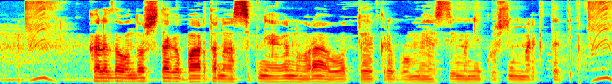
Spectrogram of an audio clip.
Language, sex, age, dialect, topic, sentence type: Kannada, male, 36-40, Dharwad Kannada, agriculture, statement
